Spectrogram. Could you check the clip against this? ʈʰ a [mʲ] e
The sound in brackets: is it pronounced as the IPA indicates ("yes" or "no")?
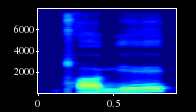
yes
